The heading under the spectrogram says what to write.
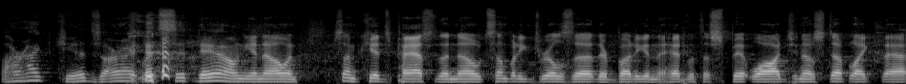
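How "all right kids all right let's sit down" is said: easygoing, relaxed, mellow speaking voice. Retelling talking to elementary school kids: imitating own nice mellow voice. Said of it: "I could do the nice mellow voice".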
